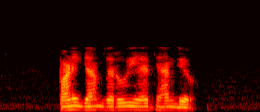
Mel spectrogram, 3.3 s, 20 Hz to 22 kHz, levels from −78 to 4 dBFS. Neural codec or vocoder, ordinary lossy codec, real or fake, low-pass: none; AAC, 16 kbps; real; 7.2 kHz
